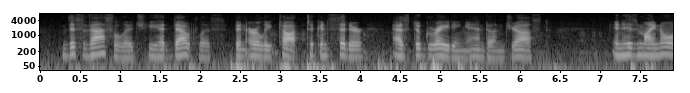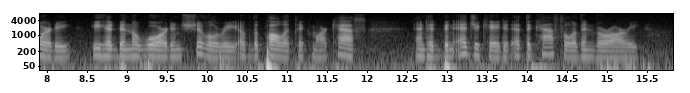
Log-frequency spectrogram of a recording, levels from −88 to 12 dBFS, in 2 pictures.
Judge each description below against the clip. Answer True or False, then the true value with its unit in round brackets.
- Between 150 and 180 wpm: False (140 wpm)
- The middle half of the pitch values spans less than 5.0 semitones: True (2.9 semitones)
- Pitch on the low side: True (125 Hz)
